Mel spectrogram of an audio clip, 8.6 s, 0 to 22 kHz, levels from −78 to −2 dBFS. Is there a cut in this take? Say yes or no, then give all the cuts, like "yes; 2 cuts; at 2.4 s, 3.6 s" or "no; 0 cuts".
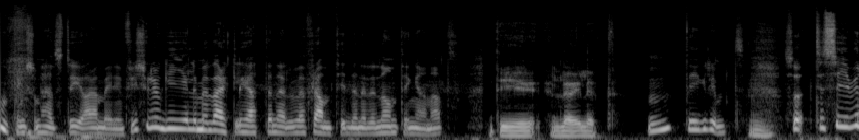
yes; 2 cuts; at 4.8 s, 6.4 s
